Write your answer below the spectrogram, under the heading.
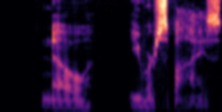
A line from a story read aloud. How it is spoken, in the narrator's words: Joseph said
